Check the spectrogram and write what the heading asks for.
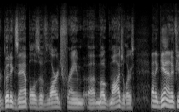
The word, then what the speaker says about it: Moog: It's pronounced Moog. It's not Moog.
